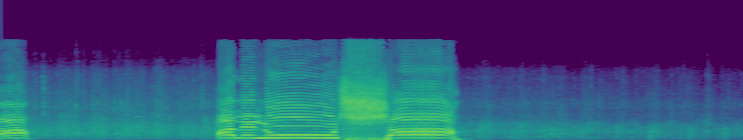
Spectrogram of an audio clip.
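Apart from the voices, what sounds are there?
audience applause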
